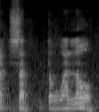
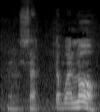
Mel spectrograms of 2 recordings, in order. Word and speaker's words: สัตวโลก: การัน ต้อง อ่าน ว่า สัตตวโลก สัตตวโลก นะ ว แหวน ตาม มา บังคับ ต เต่า ให้ ออก เสียง ได้ หน่อย หนึ่ง ที่ เป็น ตัว สะกด แล้ว ก็ เป็น ตวะ ตวะ สัตตวโลก อัน นี้ ก็ พระ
